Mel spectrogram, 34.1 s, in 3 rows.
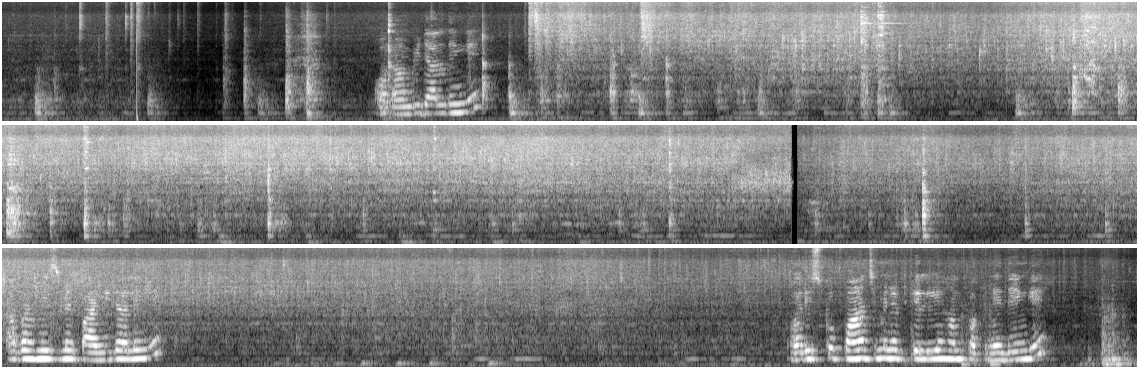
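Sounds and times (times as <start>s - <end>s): food sizzling in hot oil: 0.0s - 34.0s
ladle clinking and scraping pan: 10.1s - 18.2s.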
